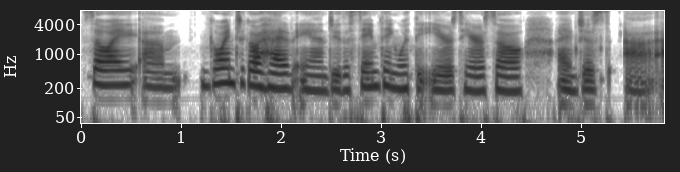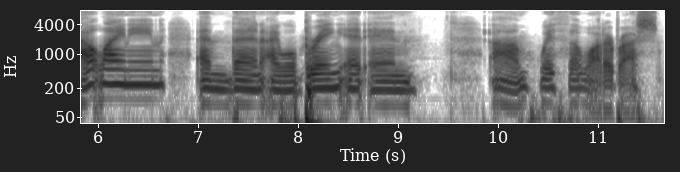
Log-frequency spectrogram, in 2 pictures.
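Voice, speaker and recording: A woman's voice: medium pitch, lively intonation, a little slow, gravelly, smooth, no echo, clean studio sound. A woman with a slightly scratchy voice hosts a casual craft tutorial voice-over, explaining each step informally.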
